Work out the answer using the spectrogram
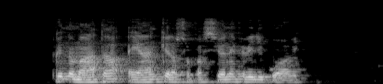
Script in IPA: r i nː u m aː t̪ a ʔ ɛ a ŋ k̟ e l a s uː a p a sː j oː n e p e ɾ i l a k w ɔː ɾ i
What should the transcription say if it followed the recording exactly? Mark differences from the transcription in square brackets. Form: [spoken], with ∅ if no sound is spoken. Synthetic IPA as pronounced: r i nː [o] m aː t̪ a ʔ ɛ a ŋ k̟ e l a s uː a p a sː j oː n e p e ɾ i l [i] k w ɔː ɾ i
